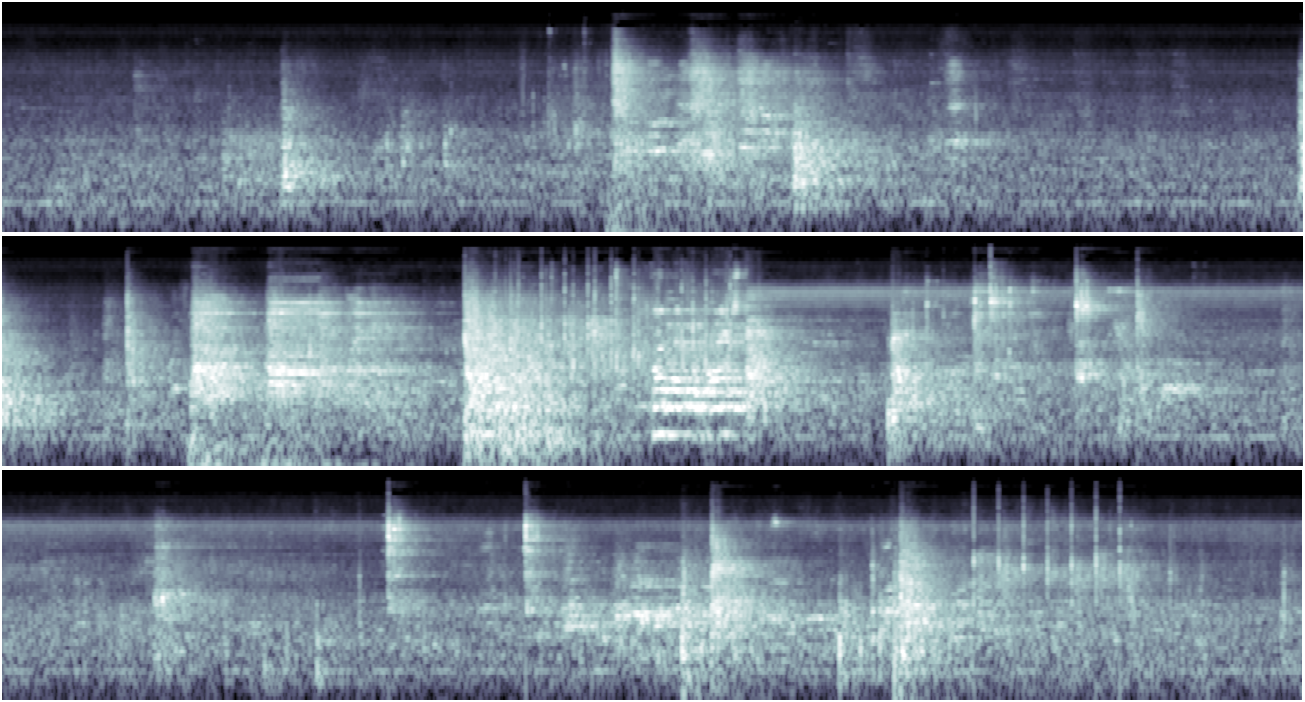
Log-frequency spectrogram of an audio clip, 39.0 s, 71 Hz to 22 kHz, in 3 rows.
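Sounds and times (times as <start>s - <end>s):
indistinct voices: 14.7s - 39.0s.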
